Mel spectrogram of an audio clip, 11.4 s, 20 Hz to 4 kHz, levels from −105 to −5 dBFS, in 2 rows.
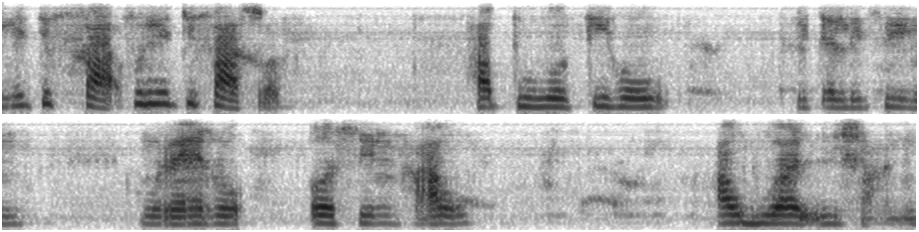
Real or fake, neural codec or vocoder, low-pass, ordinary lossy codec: fake; vocoder, 22.05 kHz, 80 mel bands, HiFi-GAN; 3.6 kHz; Opus, 64 kbps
